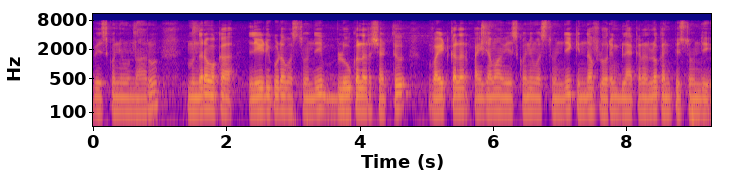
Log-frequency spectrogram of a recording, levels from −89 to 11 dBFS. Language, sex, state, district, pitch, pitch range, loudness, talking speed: Telugu, male, Andhra Pradesh, Visakhapatnam, 105 Hz, 100-105 Hz, -20 LUFS, 115 wpm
